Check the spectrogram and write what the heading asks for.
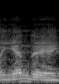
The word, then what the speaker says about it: Allende: So let's move on to Allende, is that the pronunciation? Mm-hmm. Yeah. Well, Allende again, president of Chile, and Allende went up against a very powerful U.S.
